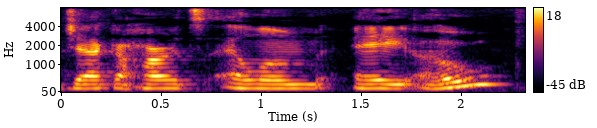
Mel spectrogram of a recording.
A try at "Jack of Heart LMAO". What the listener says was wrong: It's actually Jack of Heart LMAO. You said Jack of Hearts, so the S is not there.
